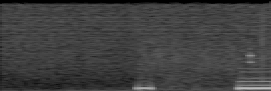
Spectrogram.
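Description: Electronic countdown beeps: a short beep about a second in, then a longer, louder beep of the same pitch near the end, over faint tape hiss.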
